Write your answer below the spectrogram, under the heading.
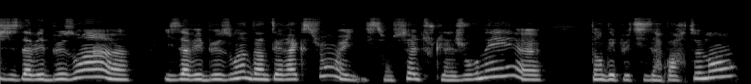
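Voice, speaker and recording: This woman has a high pitch and lively intonation. She speaks at a fairly slow pace. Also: dry, close sound with no echo. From central France (Corrèze). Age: 20s. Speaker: mental performance coach. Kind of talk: interview conversation.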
